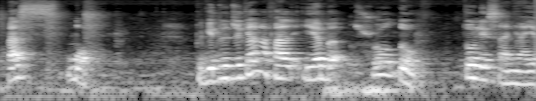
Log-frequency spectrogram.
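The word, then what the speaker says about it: بسطة: Dalam surat Al-Baqarah ayat 245 yaitu kata baswah tulisannya menggunakan shod, tapi dibaca dengan huruf sin, basdoh.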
